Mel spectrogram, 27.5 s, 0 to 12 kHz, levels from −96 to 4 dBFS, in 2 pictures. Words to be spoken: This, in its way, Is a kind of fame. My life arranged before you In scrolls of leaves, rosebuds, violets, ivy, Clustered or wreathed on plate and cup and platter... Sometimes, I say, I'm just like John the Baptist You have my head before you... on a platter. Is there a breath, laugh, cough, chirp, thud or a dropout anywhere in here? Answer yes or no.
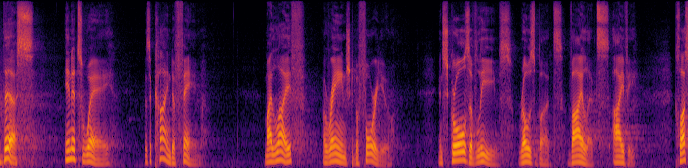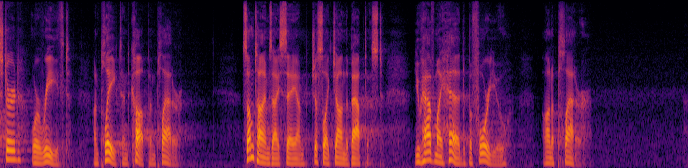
no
